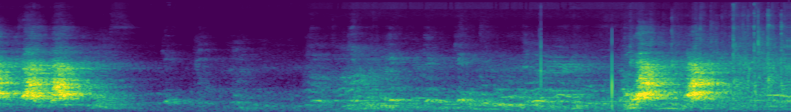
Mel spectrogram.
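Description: Dogs yip and bark in short bursts at a mall dog demonstration, with a louder flurry near the end, mixed with a handler talking and crowd chatter.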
